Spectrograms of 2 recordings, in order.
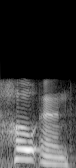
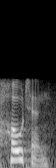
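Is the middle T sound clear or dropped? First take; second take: dropped; clear. First: The middle T is swallowed, not clearly released. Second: The middle T is clearly pronounced as T. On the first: The speaker calls it wrong. "they don't go to Houghton" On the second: The speaker calls it right. "They go to Houghton College"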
